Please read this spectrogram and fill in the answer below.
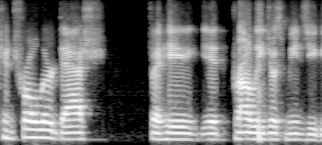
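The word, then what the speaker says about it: fähig: I'm just gonna post this in case anybody's curious as to how to actually pronounce it. So it's Fahig.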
